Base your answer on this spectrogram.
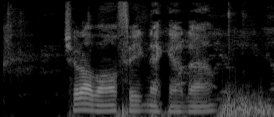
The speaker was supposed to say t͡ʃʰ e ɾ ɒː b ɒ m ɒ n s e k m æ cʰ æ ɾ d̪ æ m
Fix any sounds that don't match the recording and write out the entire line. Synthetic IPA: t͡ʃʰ e ɾ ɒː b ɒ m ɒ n f e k n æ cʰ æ ɾ d̪ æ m

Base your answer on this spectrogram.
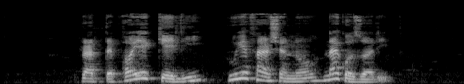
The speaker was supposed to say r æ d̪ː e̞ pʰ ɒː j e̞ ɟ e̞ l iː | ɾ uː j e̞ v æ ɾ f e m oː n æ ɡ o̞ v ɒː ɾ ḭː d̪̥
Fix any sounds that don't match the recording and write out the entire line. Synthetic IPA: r æ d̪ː e̞ pʰ ɒː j e̞ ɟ e̞ l iː | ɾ uː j e̞ f æ ɾ ʃ e n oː n æ ɡ o̞ z ɒː ɾ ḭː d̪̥

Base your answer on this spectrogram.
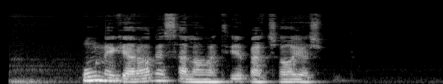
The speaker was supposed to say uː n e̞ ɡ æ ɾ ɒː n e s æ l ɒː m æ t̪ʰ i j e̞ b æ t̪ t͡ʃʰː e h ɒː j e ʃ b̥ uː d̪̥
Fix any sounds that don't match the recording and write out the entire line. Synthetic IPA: uː n e̞ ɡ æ ɾ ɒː n e s æ l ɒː m æ t̪ʰ i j e̞ b æ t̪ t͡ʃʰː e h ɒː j æ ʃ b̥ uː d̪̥

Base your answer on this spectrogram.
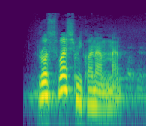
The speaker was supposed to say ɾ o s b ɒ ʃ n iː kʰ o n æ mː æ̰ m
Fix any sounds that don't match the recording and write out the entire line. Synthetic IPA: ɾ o s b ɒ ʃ m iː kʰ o n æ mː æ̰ n

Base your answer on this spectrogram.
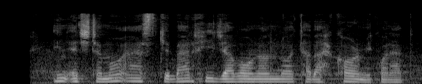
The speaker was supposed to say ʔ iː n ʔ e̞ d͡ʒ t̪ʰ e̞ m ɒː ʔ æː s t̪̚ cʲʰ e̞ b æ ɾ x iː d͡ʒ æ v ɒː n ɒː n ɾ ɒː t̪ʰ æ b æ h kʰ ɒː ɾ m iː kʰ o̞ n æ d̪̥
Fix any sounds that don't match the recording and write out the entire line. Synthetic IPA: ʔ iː n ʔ e̞ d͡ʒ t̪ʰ e̞ m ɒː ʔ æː s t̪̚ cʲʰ e̞ b æ ɾ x iː d͡ʒ æ v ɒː n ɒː n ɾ ɒː t̪ʰ æ b æ h kʰ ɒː ɾ m iː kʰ o̞ n æ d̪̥

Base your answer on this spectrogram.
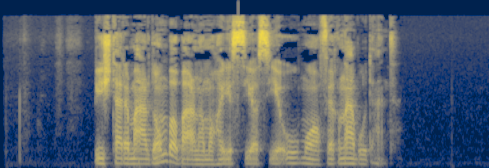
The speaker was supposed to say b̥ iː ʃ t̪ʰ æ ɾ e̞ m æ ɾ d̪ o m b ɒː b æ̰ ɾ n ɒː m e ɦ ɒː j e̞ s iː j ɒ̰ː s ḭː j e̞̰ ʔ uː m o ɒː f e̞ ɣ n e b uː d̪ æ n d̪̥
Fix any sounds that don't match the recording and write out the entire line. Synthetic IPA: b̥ iː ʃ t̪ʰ æ ɾ e̞ m æ ɾ d̪ o m b ɒː b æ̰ ɾ n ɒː m e ɦ ɒː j e̞ s i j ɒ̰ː s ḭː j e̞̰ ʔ uː m o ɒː f e̞ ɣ n æ b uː d̪ æ n d̪̥

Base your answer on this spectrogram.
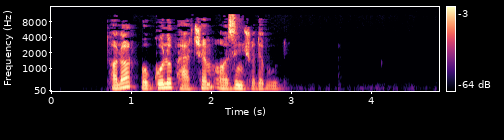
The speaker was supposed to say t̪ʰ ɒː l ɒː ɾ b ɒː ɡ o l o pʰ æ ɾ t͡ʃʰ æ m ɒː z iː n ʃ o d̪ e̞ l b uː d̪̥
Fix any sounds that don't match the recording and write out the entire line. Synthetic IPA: t̪ʰ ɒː l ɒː ɾ b ɒː ɡ o l o pʰ æ ɾ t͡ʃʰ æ m ɒː z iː n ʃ o d̪ e̞ b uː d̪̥

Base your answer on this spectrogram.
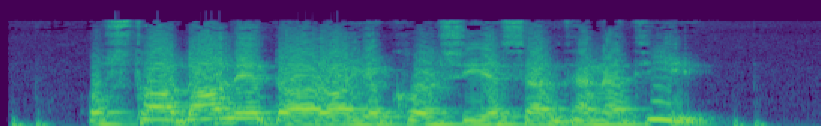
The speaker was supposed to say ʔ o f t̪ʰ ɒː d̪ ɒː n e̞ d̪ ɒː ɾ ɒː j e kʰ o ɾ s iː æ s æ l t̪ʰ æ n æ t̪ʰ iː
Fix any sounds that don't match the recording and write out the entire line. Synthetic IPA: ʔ o s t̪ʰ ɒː d̪ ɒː n e̞ d̪ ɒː ɾ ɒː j e kʰ o ɾ s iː e s æ l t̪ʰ æ n æ t̪ʰ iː

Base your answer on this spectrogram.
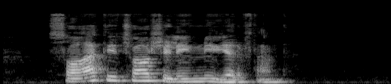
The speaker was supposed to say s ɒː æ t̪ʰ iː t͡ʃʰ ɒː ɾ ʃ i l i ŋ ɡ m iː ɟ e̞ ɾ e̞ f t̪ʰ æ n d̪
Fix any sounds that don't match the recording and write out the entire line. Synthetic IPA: s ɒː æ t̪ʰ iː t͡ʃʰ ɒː ɾ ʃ i l i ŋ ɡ m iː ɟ e̞ ɾ e̞ f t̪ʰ æ n d̪

